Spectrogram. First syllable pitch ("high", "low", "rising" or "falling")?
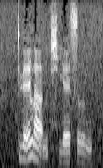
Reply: rising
